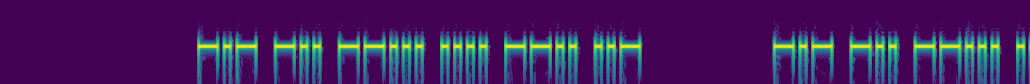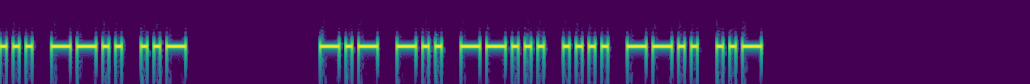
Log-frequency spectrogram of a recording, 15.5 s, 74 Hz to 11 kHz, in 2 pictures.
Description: Morse code, heard as a keyed tone, about 25 wpm, 700 Hz. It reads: KD7HZU KD7HZU KD7HZU
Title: USA Call Signs - 6 Characters - Repeated 3x - 25wpm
